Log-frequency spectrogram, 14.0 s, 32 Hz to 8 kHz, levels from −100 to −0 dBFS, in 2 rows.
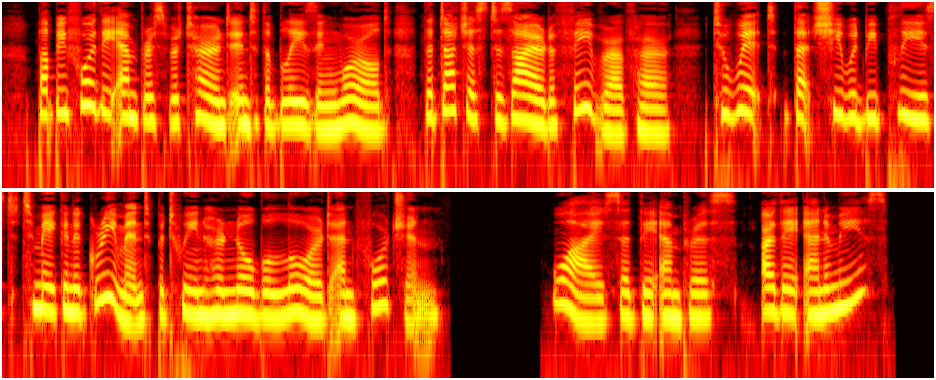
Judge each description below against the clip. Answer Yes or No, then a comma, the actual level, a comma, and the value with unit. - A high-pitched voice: Yes, high, 220 Hz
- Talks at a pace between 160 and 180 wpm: Yes, average, 170 wpm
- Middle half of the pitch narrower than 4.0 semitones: No, average, 5.1 semitones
